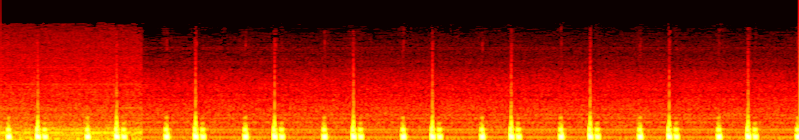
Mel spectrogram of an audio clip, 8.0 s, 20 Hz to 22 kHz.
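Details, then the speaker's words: Stethoscope auscultation of the precordium in a systematic five-area exam: regular crisp S1 and S2 at about 76 beats per minute, no murmur; S1 loudest at apex, S2 loudest at base. Normal heart sounds. "again s1 is laos at the apex and s2 is largest at the base of the heart"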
